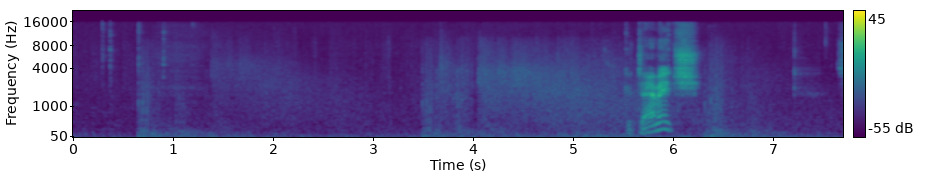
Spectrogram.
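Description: Heavy guns boom in bursts.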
